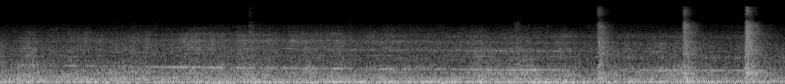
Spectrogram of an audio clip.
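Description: Twin-engine jet airliner flying overhead: a steady low roar with an engine whine that falls slowly in pitch as it passes. A few sharp clicks near the end.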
